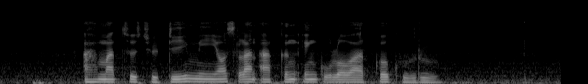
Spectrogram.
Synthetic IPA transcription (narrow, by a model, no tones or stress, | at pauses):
ʔahmat̪̚sud̥ʒ̥ṳd̪̥i̤mijɔslanʔaɡ̥ə̤ŋʔɪŋkulɔwarɡ̥ɔ̤ɡ̥ṳɾu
